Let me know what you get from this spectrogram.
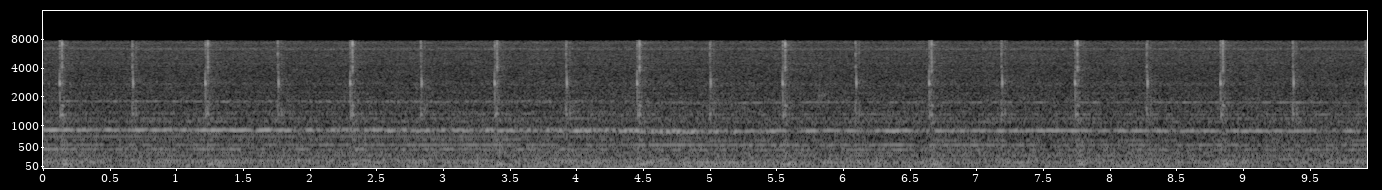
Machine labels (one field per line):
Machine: valve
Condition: normal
